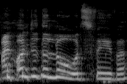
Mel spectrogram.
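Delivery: put-on British accent. Asked by another speaker to say the line in a british accent: put-on british accent. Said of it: "said that in a British accent".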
